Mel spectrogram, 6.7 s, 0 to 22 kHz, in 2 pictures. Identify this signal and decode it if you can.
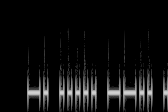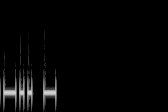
Morse code, heard as a keyed tone, about 15 wpm, 700 Hz. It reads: N5ZLT
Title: USA Call Signs - 5 Characters - Repeated 2x - 15wpm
